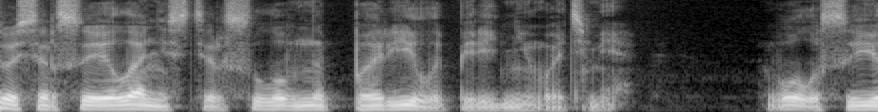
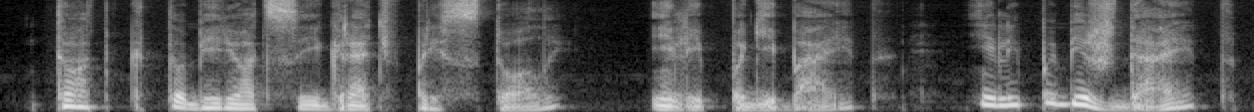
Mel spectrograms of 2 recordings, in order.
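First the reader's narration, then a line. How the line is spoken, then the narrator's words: Whispered. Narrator (Russian): прошептала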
